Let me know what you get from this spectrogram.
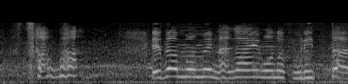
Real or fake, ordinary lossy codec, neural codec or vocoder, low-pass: fake; none; codec, 16 kHz in and 24 kHz out, 2.2 kbps, FireRedTTS-2 codec; 7.2 kHz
